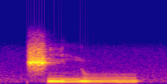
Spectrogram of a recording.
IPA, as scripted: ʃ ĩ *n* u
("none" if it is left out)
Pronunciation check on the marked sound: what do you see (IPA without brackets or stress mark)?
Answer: n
